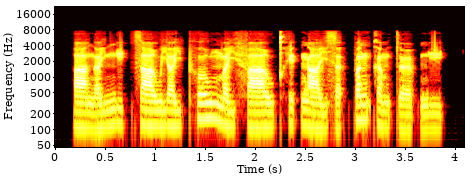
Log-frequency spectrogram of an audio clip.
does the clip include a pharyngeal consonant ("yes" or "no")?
no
